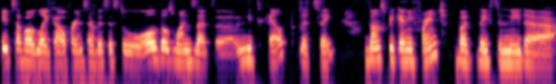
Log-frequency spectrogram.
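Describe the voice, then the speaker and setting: Speaking with a Spanish accent, a woman keeps to a moderate pace. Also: fairly low pitch for a woman, ordinary pitch variation. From Mexico. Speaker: podcast co-host. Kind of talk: casual chat.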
